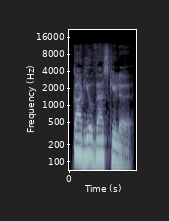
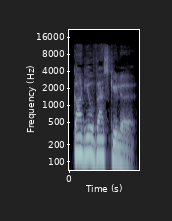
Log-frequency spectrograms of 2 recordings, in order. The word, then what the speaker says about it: cardiovascular: Ka d o vasque l then it will become cardiovascular cardiovascular and in this word you have to put stress on the fourth syllable cardiovascular cardiovascular now you know the correct pronunciation of this word.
